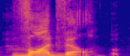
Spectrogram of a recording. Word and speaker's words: vaudeville: Okay, so you think it's Valdair, like a city or a town? – It's an act. – Okay, so, okay, it's pronounced Vaudeville. – Oh. – It's like, your place is like Hidden Valley.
